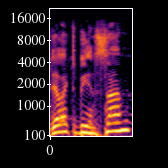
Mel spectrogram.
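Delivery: put-on keyboard warrior accent.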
